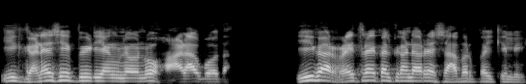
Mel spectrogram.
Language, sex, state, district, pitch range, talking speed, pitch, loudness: Kannada, male, Karnataka, Mysore, 135-170 Hz, 135 wpm, 155 Hz, -16 LUFS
